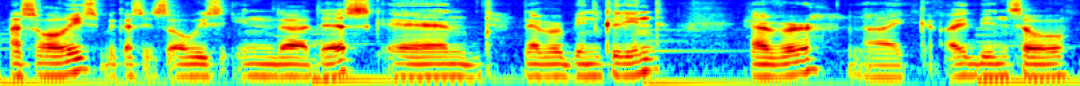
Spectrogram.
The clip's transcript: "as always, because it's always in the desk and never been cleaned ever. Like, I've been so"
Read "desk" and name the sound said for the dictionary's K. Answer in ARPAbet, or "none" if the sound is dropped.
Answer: K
